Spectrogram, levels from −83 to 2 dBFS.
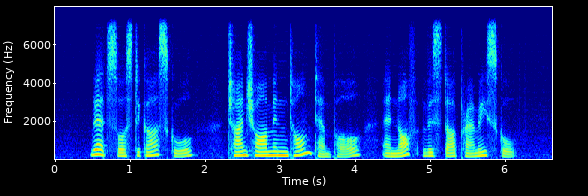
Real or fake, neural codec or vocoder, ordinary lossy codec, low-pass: fake; codec, 16 kHz, 0.2 kbps, FocalCodec; none; 7.2 kHz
